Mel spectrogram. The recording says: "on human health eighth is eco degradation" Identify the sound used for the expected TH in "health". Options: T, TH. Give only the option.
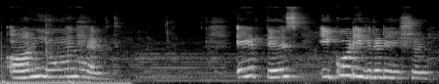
T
